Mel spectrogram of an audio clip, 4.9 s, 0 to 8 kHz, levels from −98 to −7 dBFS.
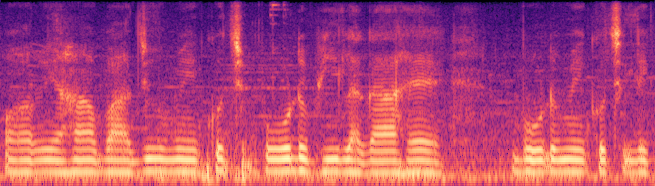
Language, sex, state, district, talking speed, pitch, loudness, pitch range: Hindi, female, Bihar, West Champaran, 160 wpm, 150 Hz, -15 LUFS, 145-150 Hz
